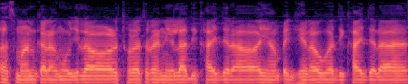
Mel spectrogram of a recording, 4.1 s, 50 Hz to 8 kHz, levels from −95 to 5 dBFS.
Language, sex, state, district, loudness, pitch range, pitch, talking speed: Hindi, male, Maharashtra, Washim, -19 LUFS, 110-115 Hz, 110 Hz, 295 wpm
